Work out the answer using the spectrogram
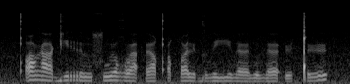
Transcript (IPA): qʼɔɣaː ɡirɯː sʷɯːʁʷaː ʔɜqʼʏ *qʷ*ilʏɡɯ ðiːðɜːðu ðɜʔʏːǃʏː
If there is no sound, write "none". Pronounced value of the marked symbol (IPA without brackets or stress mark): qʷ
